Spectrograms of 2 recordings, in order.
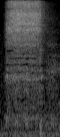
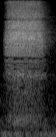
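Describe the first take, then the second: First: The S is made with the tongue tip down. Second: The S is made with the tongue tip up. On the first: "an S sound that you make with your tongue pointing towards your lower teeth" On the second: "an S sound that you make with your tongue pointing towards your upper teeth"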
